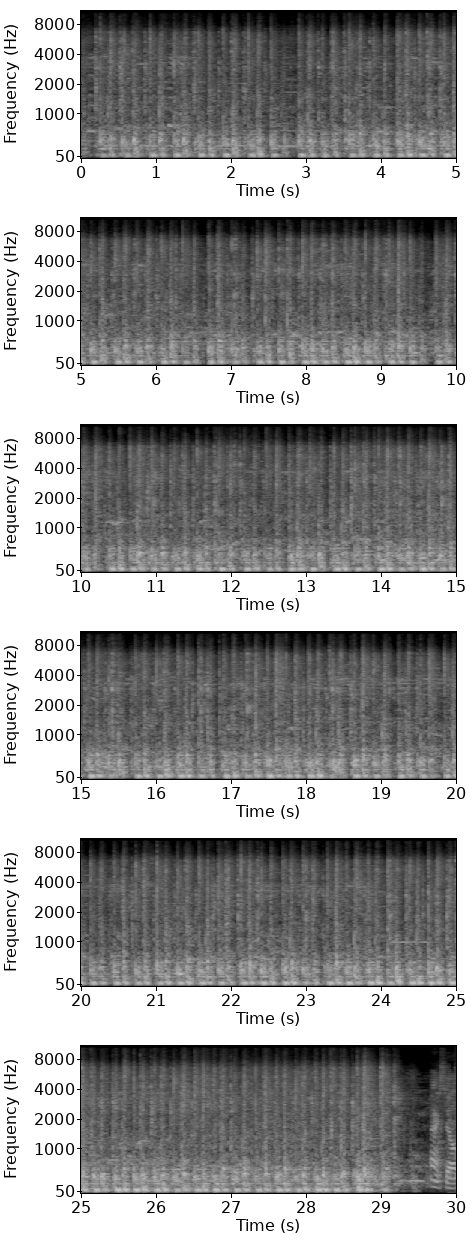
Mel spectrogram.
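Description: Leather speed bag punched in a fast continuous rattle of strikes against its rebound board, with background music playing; the punching stops near the end.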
